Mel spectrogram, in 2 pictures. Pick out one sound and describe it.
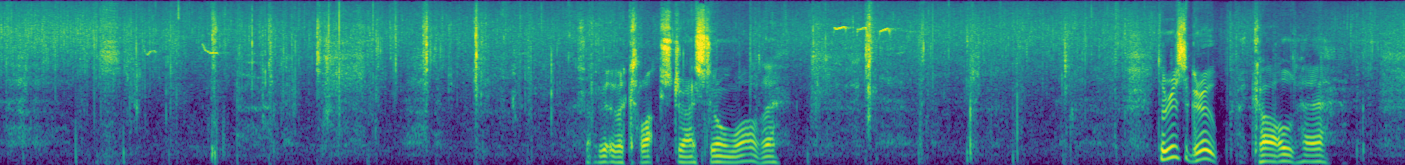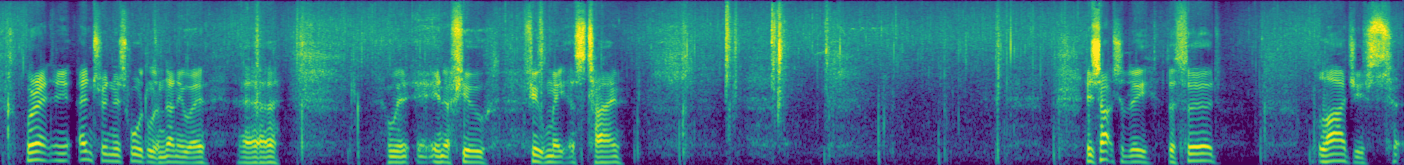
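Footsteps crunch on a wet gravel path.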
